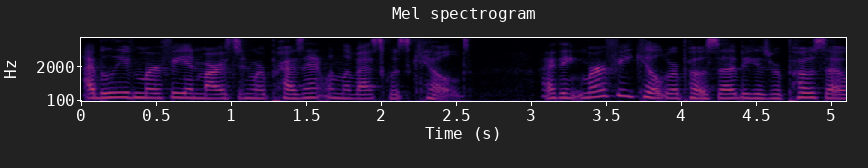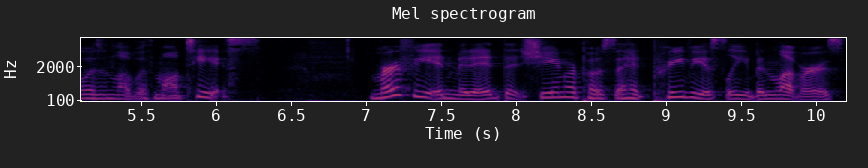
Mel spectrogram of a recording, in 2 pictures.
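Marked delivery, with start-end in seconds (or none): none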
